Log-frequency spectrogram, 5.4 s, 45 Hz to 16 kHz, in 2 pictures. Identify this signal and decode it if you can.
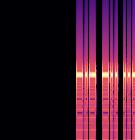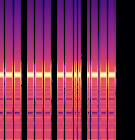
Morse code, heard as a keyed tone, about 28 wpm, 700 Hz. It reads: KD2OZJ
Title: USA Call Signs - 6 Characters - Repeated 2x - 28wpm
